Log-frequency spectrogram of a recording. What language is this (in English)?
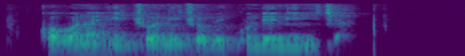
Taita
